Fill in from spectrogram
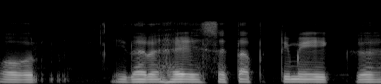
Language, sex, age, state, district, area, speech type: Hindi, male, 45-60, Uttar Pradesh, Ghazipur, rural, spontaneous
